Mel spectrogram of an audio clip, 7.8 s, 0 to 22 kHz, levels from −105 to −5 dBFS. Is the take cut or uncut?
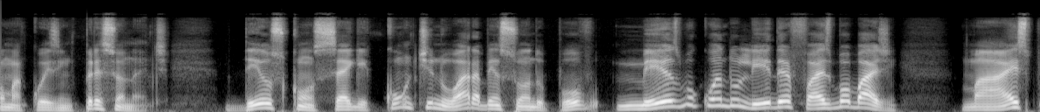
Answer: uncut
